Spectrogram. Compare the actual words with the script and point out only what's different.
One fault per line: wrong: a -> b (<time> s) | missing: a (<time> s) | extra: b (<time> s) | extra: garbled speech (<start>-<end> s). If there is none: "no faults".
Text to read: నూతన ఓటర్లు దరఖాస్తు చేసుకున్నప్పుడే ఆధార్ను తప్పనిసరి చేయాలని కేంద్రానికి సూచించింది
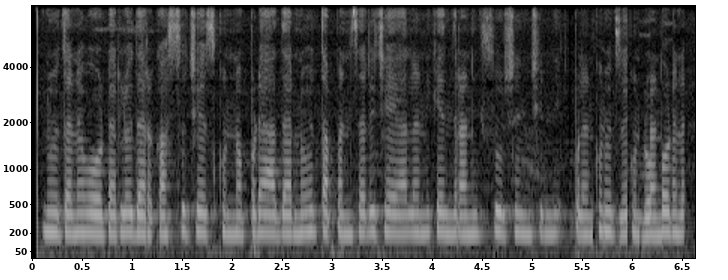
extra: garbled speech (5.4-6.5 s)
